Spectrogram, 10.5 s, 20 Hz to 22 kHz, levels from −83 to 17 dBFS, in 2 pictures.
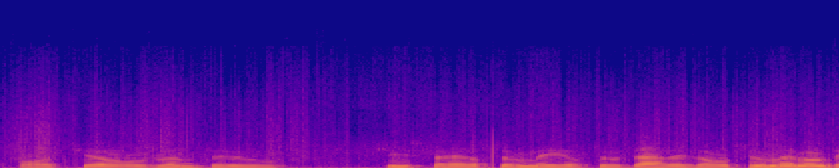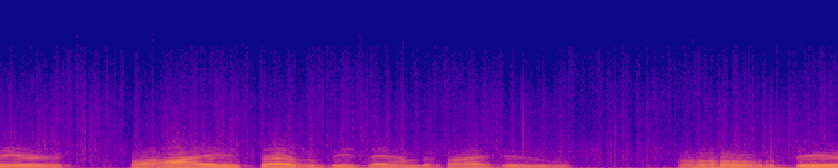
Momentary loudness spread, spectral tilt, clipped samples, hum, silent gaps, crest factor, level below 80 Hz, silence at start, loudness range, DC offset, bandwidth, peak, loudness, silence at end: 10 LU; -8 dB/octave; under 0.1%; none; none; 16 dB; -38 dBFS; 0 s; 5 LU; under 0.1%; 13.5 kHz; -4 dBFS; -21 LUFS; 0 s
